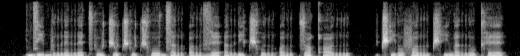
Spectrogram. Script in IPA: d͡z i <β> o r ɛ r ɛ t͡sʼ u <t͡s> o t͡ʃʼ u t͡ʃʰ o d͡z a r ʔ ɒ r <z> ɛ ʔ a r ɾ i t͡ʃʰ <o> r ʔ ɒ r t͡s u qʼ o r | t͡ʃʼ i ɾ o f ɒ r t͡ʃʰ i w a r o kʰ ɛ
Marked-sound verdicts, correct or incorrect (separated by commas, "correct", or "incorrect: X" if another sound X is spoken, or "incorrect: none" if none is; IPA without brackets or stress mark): incorrect: b, incorrect: t͡ʃ, correct, correct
